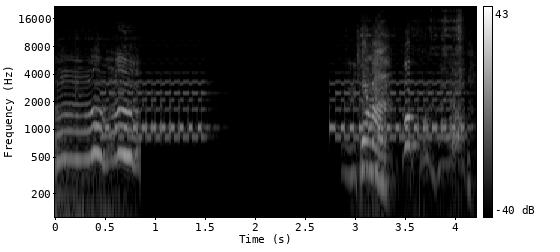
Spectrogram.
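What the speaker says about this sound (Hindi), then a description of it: "फोन आया, टप्पू का है देख तो।" A telephone rings in two electronic bursts separated by a short silence, each a loud, warbling, pulsing tone close by.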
